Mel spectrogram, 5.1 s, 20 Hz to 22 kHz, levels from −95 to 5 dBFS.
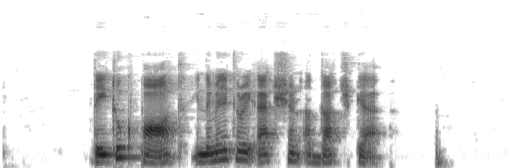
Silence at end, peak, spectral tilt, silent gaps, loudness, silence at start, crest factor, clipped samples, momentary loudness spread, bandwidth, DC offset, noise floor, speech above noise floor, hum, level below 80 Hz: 0.65 s; -2 dBFS; -7 dB/octave; none; -18 LUFS; 0.95 s; 18 dB; under 0.1%; 10 LU; 7 kHz; under 0.1%; -88 dBFS; 70 dB; none; -62 dBFS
